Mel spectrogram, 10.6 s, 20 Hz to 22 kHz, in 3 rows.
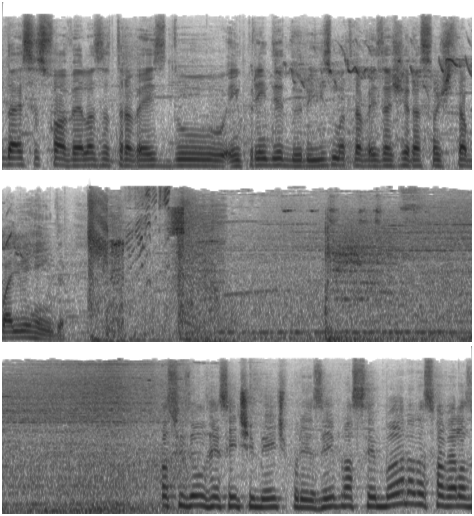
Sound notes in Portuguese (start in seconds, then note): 5.1 Ruídos urbanos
